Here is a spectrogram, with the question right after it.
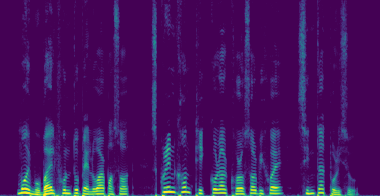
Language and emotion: Assamese, fearful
